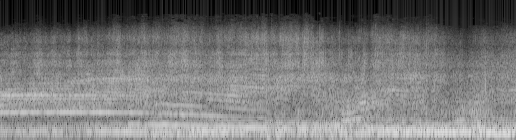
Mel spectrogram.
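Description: A racing car passes close by with a sharp drop in engine pitch.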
